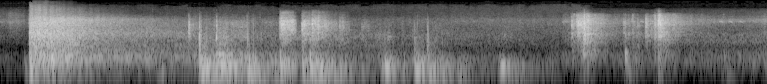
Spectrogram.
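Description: One sharp, loud gunshot cracks at the start, from a zombie horror film set around a besieged farmhouse. A few fainter knocks and thumps follow.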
